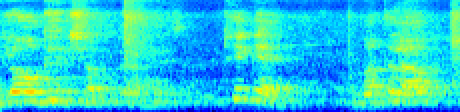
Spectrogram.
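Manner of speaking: ordinary talk, nothing marked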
